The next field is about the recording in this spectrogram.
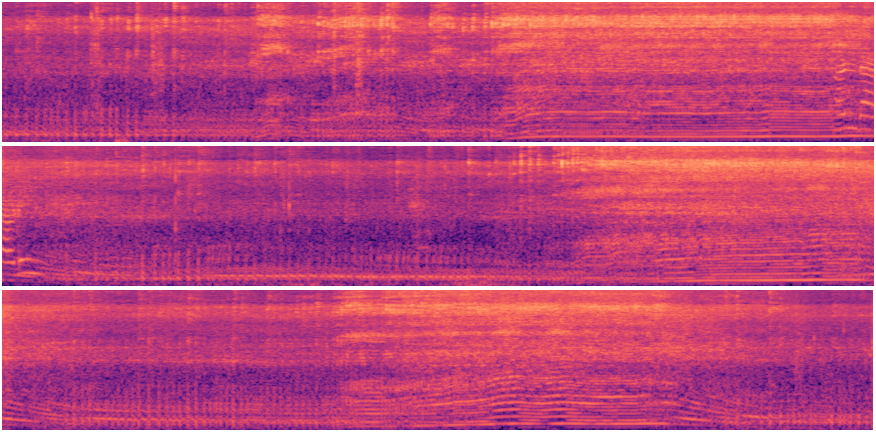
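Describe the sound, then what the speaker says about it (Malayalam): A chainsaw cutting a tree revs in repeated bursts, rising and falling in pitch as it cuts, while people talk nearby over the engine noise. "മരം മുറിയെന്ന് എടുത്തരാം"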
